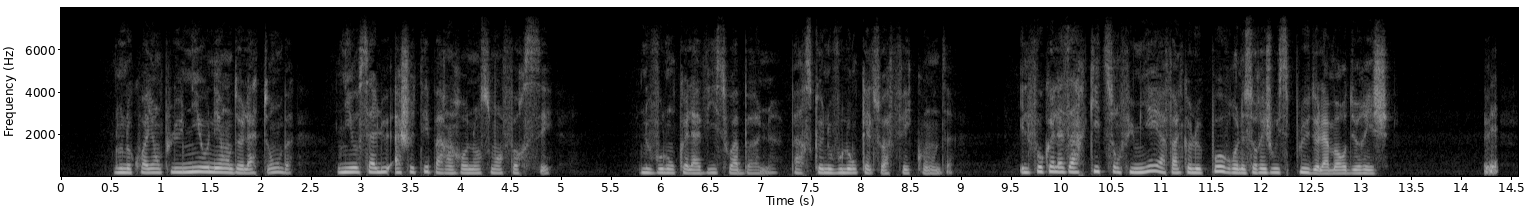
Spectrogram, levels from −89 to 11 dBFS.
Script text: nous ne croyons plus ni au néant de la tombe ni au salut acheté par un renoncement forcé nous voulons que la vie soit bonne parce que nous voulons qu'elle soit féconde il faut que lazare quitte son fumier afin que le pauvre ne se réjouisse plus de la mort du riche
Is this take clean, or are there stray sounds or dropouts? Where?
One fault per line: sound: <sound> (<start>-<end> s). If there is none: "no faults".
sound: laugh (14.2-14.4 s)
